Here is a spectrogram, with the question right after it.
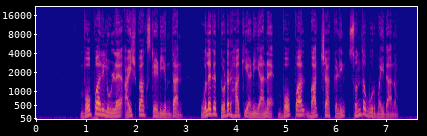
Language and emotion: Tamil, neutral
